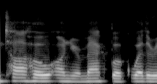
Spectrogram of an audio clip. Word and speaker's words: Tahoe: Understand that Tahoe is pronounced as Tahoe. Step 2. Break it into two parts. Ta, like ta in taco, and ho, like go.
